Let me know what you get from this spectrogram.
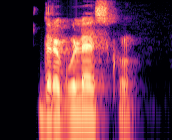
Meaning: a surname
- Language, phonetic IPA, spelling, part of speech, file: Romanian, [drəɡuˈlesku], Drăgulescu, proper noun, LL-Q7913 (ron)-Drăgulescu.wav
